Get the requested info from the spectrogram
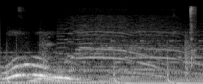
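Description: A cat meowing, a loud rising-and-falling meow in the first half second followed by fainter falling calls, over background music.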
